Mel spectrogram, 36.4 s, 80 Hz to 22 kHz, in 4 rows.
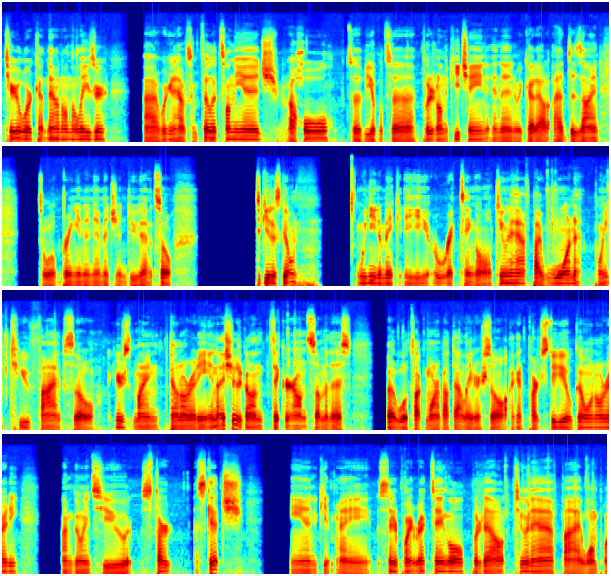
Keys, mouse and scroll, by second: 2.8 click, 4.0 click, 13.4 click, 17.4 alt+Tab, 18.3 Tab, 18.8 click, 20.3 middle click, 20.7 right click, 22.6 alt+Tab, 24.2 alt+click, 26.1 click, 27.8 middle click, 28.1 right click, 29.6 s, 30.1 click, 32.3 click, 33.3 click, 34.9-36.4 typing, 35.5 KP_Enter.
